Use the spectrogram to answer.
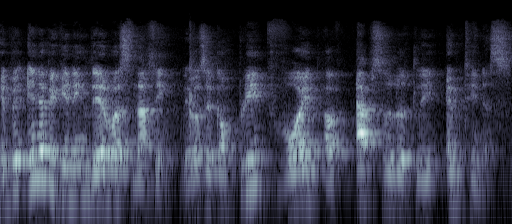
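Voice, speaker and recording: Noticeable background noise and audible room echo surround a man with a non-native accent who speaks at a fairly high pitch with lively intonation. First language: Afrikaans. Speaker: independent theorist. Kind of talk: video lecture. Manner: halting.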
